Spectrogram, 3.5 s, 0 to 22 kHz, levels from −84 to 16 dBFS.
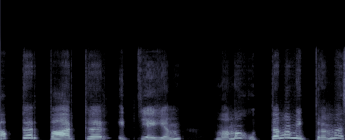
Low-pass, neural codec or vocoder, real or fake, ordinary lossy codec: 14.4 kHz; codec, 44.1 kHz, 2.6 kbps, DAC; fake; none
